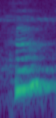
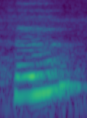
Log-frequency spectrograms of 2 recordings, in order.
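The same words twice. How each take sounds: First: The vowel is cut short. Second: The vowel is held long.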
